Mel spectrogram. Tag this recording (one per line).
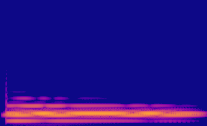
frequency
volca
